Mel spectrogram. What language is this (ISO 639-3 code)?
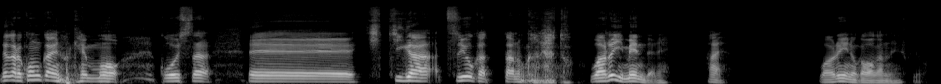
jpn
